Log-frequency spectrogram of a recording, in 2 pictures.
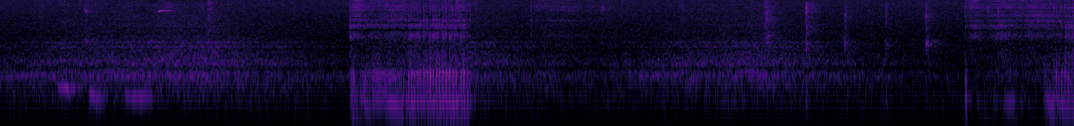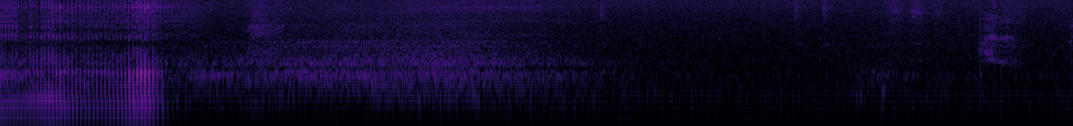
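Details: Snoring said to be getting louder: two loud, rough snoring breaths about five seconds apart, with quieter breathing between them in a small room; sleeper's species not stated.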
